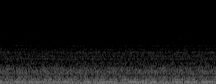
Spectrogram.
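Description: Steady low hum of room tone.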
